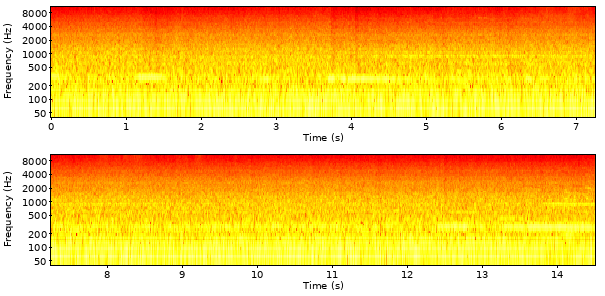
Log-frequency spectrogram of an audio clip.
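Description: Yurikamome rubber-tyred automated guideway train running, a steady rumble with motor tones that come and go.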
